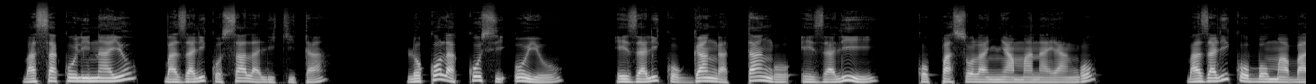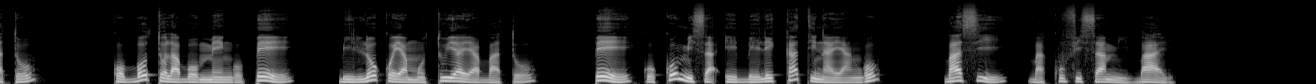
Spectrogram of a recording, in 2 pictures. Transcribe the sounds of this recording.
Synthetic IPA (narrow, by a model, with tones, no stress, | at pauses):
ba˨sa˨ko˨li˨na˨jɔ˦ | ba˨za˨li˦ko˨sa˦la˨li˨ki˨ta˨ | lo˨ko˦la˨ko˦si˨o˦jo˦ | e˨za˨li˦ko˨ɡa˦ŋɡa˨ta˦ŋɡo˨e˨za˨li˦ | ko˨pa˨so˨la˨ɲa˨ma˨na˨ja˨ŋɡo˦ | ba˨za˨li˦ko˨bo˨ma˨ba˨to˨ | ko˨bo˦to˨la˨bo˨mɛ˨ŋɡɔ˨pe˦ | bi˨lɔ˦kɔ˨ja˨mo˨tu˦ja˦ja˨ba˨to˨ | pe˦ko˨ko˦mi˨sa˨ʔe˨be˨le˦ka˦ti˨na˨ja˨ŋɡo˦ | ba˦si˦ | ba˨ku˦fi˦sa˦mi˨ba˦li˨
